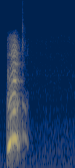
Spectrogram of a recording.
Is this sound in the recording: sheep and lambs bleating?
no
